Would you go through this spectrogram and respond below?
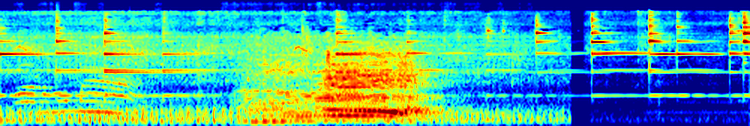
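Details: Herd of tame cows driven to the pen in the morning along village roads; a rough rising moo mid-clip over shuffling hooves, with ringing cowbells before it falls quieter.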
